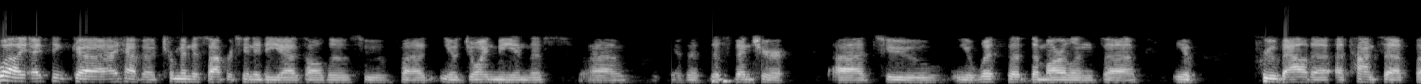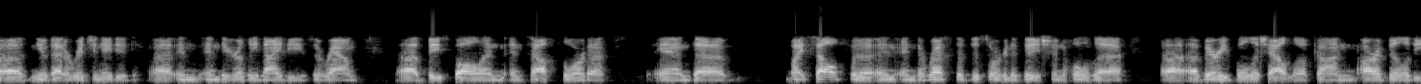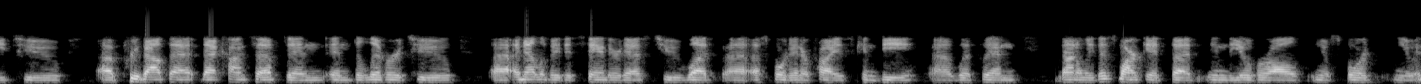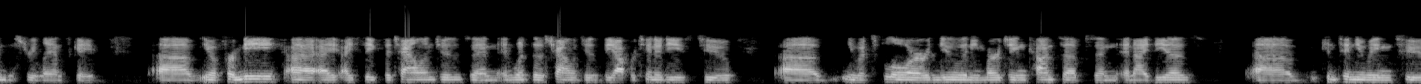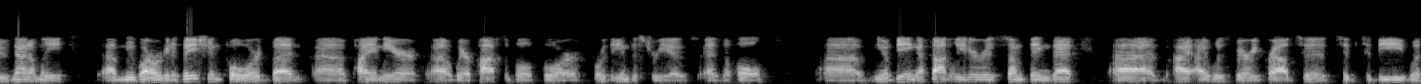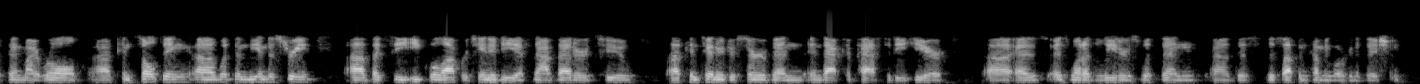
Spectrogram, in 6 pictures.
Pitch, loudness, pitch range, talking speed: 105 Hz, -18 LUFS, 100-110 Hz, 165 wpm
